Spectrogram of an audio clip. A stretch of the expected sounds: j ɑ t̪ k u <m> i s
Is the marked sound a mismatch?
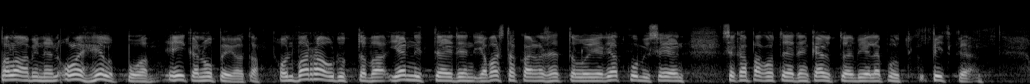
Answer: no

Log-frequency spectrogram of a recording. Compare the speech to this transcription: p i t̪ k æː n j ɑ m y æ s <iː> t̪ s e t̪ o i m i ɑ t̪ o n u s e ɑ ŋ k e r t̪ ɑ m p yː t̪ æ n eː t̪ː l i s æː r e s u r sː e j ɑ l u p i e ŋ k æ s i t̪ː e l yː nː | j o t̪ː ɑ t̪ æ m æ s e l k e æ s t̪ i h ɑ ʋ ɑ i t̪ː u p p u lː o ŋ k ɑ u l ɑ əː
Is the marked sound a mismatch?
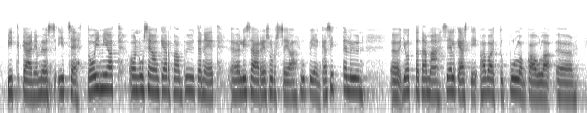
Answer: yes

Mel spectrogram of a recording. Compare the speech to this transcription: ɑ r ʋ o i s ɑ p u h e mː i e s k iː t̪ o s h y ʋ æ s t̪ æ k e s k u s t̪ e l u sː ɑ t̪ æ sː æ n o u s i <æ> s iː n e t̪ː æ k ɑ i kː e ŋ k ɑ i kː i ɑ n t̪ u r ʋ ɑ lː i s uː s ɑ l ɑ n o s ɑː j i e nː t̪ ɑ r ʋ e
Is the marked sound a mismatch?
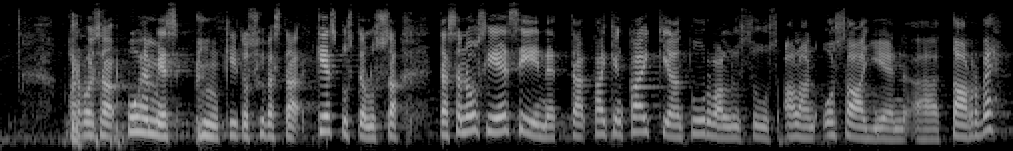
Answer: yes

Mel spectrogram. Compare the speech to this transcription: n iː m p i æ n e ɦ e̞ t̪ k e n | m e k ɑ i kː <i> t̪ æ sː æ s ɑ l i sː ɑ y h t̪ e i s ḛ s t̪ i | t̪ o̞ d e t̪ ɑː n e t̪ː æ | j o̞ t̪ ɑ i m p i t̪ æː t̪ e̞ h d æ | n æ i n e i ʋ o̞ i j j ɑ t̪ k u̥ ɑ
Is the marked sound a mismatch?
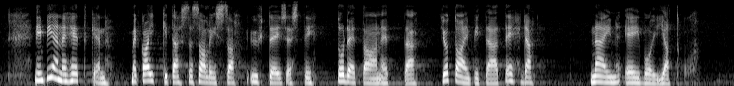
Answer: no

